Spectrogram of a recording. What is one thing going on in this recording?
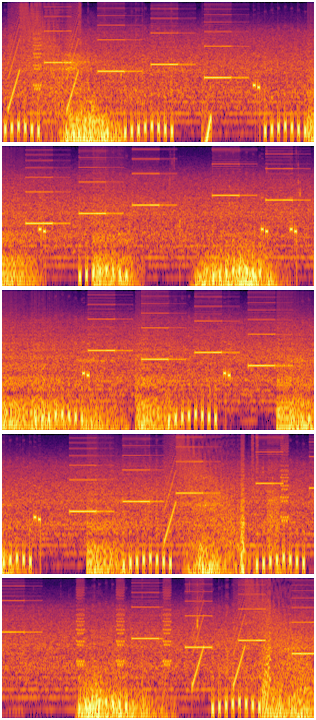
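Short electronic blips and zaps from a video game ring out now and then.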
